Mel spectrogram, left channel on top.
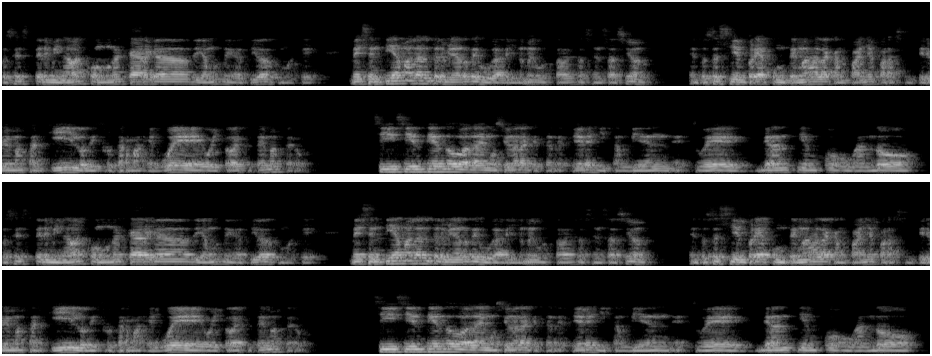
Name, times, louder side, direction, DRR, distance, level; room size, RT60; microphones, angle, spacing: voice 1, 0.0-3.1 3.5-6.5 6.9-12.3 13.0-18.4, equal, 25° left, -6 dB, 4.0 m, -26 dB
14.5 x 5.4 x 2.8 m, 0.26 s
head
